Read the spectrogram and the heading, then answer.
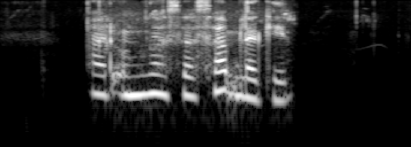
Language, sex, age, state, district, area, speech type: Santali, female, 18-30, Jharkhand, Seraikela Kharsawan, rural, spontaneous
